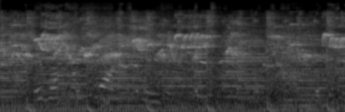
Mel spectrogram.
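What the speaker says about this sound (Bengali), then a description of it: "আর পাখির কিচিরমিচির শব্দ, অসাধারণ লাগতেছে না?" Small birds chirp and twitter among old banyan trees at the Mahasthangarh shrine grounds, a steady layer of high, quick calls over a soft breezy background, with people talking nearby.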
